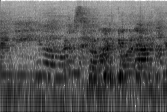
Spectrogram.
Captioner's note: laughing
